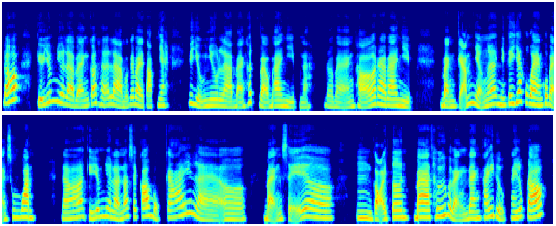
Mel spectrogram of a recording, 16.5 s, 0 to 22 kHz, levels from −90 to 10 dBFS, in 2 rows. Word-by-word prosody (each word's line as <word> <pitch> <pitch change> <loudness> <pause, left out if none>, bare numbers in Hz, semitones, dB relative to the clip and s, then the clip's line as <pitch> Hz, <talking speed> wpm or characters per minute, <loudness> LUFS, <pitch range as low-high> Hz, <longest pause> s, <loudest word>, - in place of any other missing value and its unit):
Đó, 395 +8 +6 0.3
kiểu 225 - +1
giống 350 +9 -2
như 350 -4 0
là 260 -7 +1
bạn 195 +1 -3
có 285 +5 +1
thể 250 -5 -4
làm 250 -8 +1
một 185 - -9
cái 265 - -4
bài 210 -6 +2
tập 190 0 -1
nha, 230 0 -4 0.4
ví 310 - -2
dụ 225 -7 -2
như 220 +3 -3
là 195 -4 -1
bạn 175 -2 -4
hít 335 +1 -3
vào 170 - 0
3 210 +2 -1
nhịp 190 -4 -5
nè, 165 0 -11 0.3
rồi 190 -1 -9
bạn 180 +2 -7
thở 225 +11 +1
ra 265 -3 +2
3 225 -1 +1
nhịp, 200 -6 -3 0.4
bạn 195 -3 -1
cảm 315 +4 0
nhận 255 -8 -2
á 260 +4 +2
những 255 -3 -4
cái 290 +1 +1
giác 370 +2 +3
quan 265 -6 +3
của 290 - +2
bạn 210 -6 0
xung 260 +4 -5
quanh. 270 -2 +6 0.4
Đó, 235 +5 +1
kiểu 225 - -3
giống 275 +4 0
như 305 -1 -1
là, 230 - +2
nó 265 +8 0
sẽ 285 -2 -4
có 295 +3 +5
một 320 - -2
cái 290 +7 +1
là 185 - -1
ờ, 200 0 -3 0.3
bạn 215 -2 0
sẽ, 275 +6 -1 0.7
ừm, 245 -2 -1
gọi 215 - +4
tên 260 +2 +1
3 265 +1 +7
thứ 295 +5 0
mà 335 - +2
bạn 185 - -1
đang 235 +1 +1
thấy 260 +5 +1
được 275 -4 -2
ngay 245 0 -2
lúc 285 +2 -1
đó: 280 +6 +8
245 Hz, 250 wpm, -25 LUFS, 205-280 Hz, 0.7 s, đó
